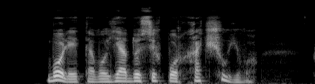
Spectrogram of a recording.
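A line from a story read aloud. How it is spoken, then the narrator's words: Hoarse, furious. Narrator (Russian): хриплым, яростным голосом произнесла Элис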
